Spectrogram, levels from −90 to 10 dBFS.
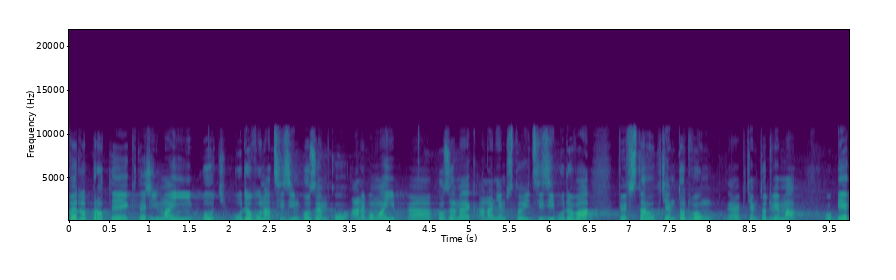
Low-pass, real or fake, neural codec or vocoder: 10.8 kHz; fake; vocoder, 48 kHz, 128 mel bands, Vocos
